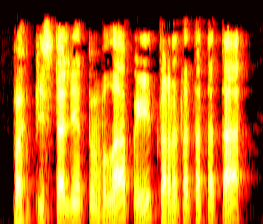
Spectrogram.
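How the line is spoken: Laughing. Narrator (Russian): засмеялся Молотков

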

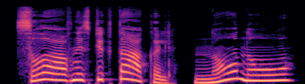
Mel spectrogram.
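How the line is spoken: Drawl. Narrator (Russian): протянула Саяри

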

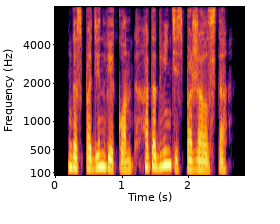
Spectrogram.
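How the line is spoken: Calm request. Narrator (Russian): спокойным голосом озвучила просьбу

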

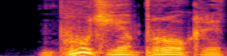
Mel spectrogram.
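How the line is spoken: Breathless choir member. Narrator (Russian): выдохнул член церковного хора

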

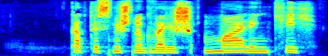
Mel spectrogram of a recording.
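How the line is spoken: Laughing. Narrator (Russian): смеялась Ася

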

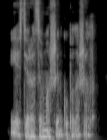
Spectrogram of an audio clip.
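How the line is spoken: Hoarse reply. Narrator (Russian): хрипло отозвался

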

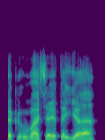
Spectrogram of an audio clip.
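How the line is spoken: Miserable voice. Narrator (Russian): несчастным голосом сказал Драгобич

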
